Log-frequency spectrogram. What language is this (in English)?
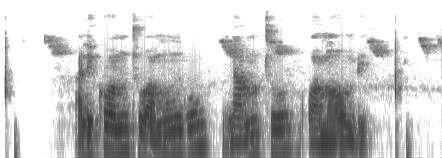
Swahili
